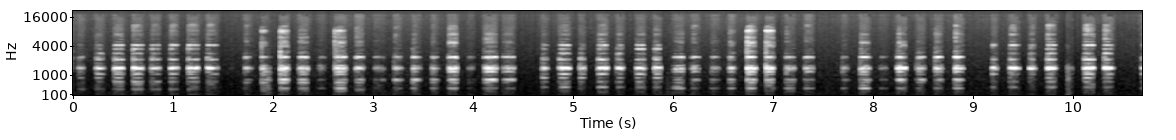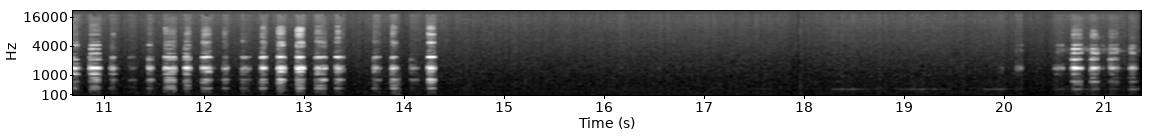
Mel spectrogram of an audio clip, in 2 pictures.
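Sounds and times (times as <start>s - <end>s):
keyboard: 0.0s - 14.4s.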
